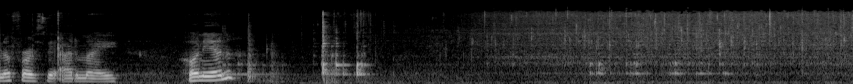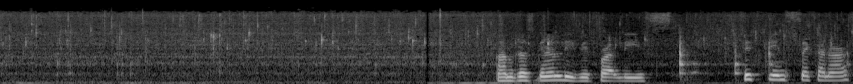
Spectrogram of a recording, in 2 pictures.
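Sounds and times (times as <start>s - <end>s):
onion knocking into pot: 2.4s - 3.8s
small crackles of frying: 3.0s - 17.0s
onion sizzling in oil: 3.4s - 17.0s.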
